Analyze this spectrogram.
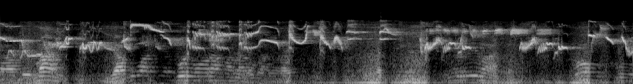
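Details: Song of a caged oriental magpie-robin perched in one place: quick sequences of twisting whistled notes, warbles and short chirps running almost without pause over faint background hum.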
